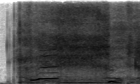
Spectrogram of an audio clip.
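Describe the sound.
Several voices together make a loud, sustained slurping, sucking noise with wavering whistly tones, lasting about two seconds, a group imitating a sucking sound in unison.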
